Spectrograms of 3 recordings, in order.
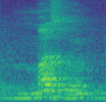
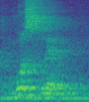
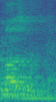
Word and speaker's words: Muslim: to use the word Muslim, however, pronounced Muslim, not Muslim, M-U-S-L-I-M with a hard S, Muslim, because that more closely approximates the Arab pronunciation.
